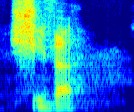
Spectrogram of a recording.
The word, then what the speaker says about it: Shiva: Shiva. Shiva's right. I'm sorry. – Oh, is it Shiva? – I am Jewish. I should know. It's Shiva. Yeah, sitting Shiva, seven.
